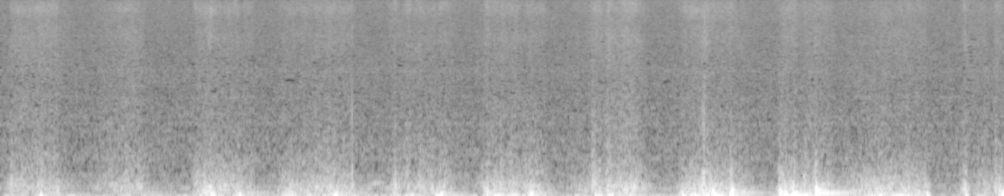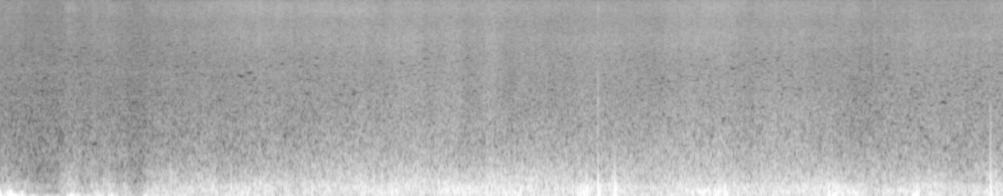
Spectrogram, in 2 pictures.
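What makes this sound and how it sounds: Long glitter claw nails on both hands scratch and rub a grey fuzzy faux fur windscreen on a microphone. The first half brings a run of muffled, low thumping scratches in quick bursts. After that it turns into a steady, dull rumbling rub with almost no high end.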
